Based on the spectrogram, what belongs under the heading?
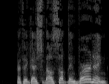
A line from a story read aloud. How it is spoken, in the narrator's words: Forrest shouted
